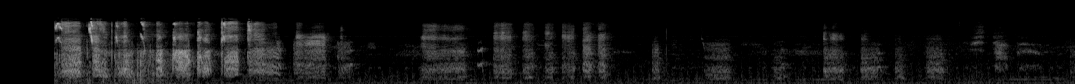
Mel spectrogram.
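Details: Angry female squirrel in a temper tantrum, kept indoors near a cage: a fast burst of harsh, scratchy chatters that slows into scattered rasping notes, with a few quiet later bursts.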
